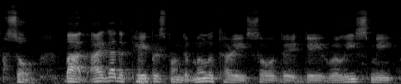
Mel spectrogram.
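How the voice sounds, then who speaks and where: Low-voiced Bosnian man, halting speech. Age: middle-aged. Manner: halting, many fillers and restarts, broken English. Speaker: interviewee, war veteran. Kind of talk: personal recollection, hesitant. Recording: echoey room with faint background noise.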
